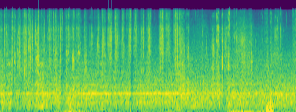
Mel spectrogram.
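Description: A knife cutting along the back of a bluefin tuna: a dense run of small scrapes and clicks as the blade works through the flesh and against the bone along the spine. A single low thump comes near the end.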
